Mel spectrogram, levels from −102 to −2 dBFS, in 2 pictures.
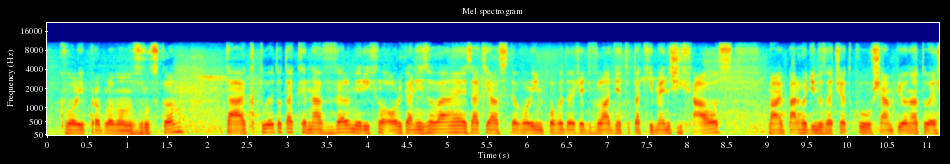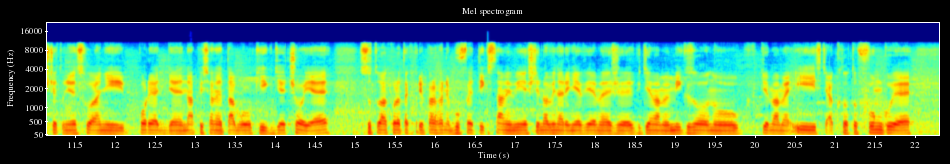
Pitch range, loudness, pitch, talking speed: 105-115 Hz, -18 LUFS, 110 Hz, 165 wpm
